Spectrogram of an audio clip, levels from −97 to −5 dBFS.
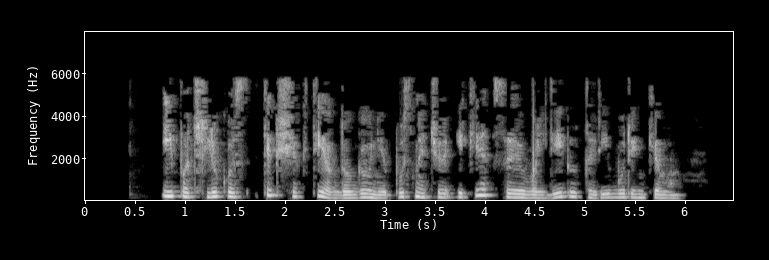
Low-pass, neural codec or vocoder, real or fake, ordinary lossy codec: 7.2 kHz; codec, 16 kHz, 16 kbps, FreqCodec, larger model; fake; MP3, 24 kbps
